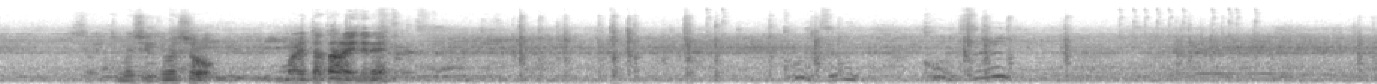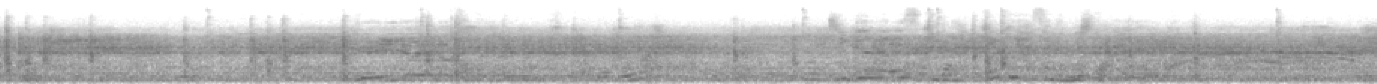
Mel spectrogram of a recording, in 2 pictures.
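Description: Gunfire rattles from a video game through a loudspeaker.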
